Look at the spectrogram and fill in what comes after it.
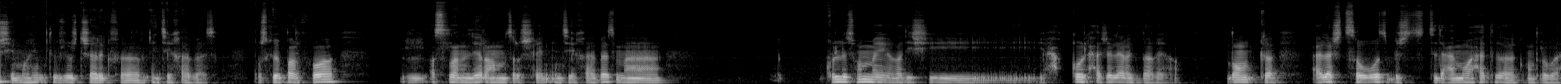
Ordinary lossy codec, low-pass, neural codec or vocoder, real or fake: none; none; none; real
